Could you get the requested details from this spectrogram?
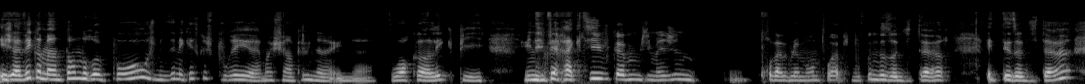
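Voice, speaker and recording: A woman speaks with a dark, mellow tone. Her loudness swings widely. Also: ordinary pitch variation, fairly quick pace. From France. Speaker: podcast producer, entrepreneur; podcast producer. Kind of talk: interview. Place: home room. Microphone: video call.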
